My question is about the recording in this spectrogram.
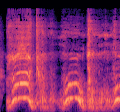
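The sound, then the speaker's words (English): A person vocally imitates a giant mech suit in motion: three rising-and-falling whirring swoops with breathy hisses between them, fairly loud. “It may not be musical, but sometimes I'll, you know, I'll pretend I'm in like a giant like mech suit or whatever.”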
